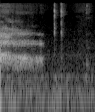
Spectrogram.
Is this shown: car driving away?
no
